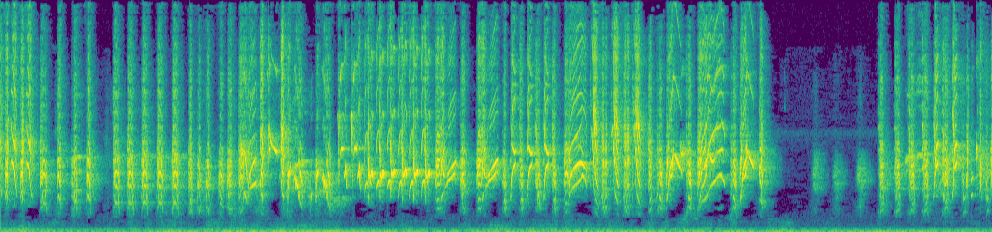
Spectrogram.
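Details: Hooded siskin song played to warm up and prompt singing in a captive bird: a long, rapid, twittering stream of high buzzy trills and chirps with brief pauses near the end, over a faint low hum.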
